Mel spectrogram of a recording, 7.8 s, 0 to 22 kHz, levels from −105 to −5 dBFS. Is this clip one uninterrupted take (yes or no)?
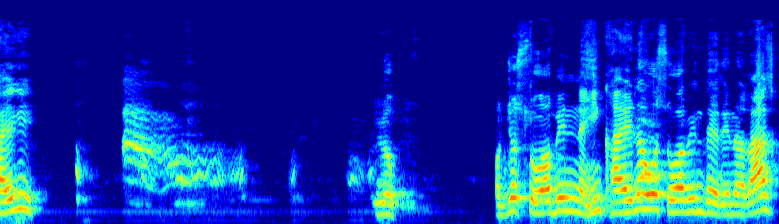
yes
